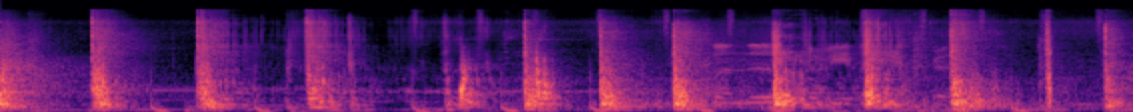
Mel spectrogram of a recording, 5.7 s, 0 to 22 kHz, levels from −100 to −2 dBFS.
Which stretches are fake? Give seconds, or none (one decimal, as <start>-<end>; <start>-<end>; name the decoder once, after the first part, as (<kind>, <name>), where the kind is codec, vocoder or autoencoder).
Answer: 1.1-2.5 (vocoder, BigVGAN v2); 3.8-4.5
